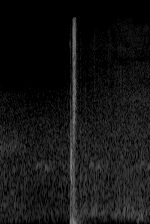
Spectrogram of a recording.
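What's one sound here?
A match strikes with a sharp scrape.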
